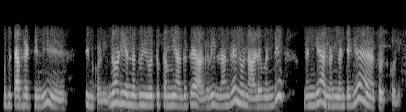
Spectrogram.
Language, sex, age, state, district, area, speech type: Kannada, female, 45-60, Karnataka, Mysore, urban, conversation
